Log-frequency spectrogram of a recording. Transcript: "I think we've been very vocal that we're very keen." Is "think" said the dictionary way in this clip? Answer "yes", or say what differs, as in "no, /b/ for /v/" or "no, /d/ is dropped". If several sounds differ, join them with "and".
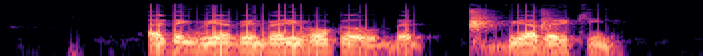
no, /t/ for /θ/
